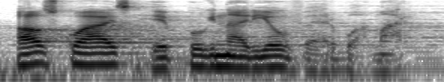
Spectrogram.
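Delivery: ordinary talk, nothing marked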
